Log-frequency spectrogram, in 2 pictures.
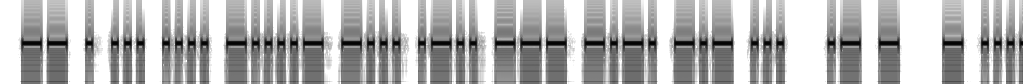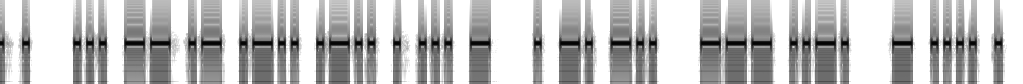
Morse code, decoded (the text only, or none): MESH-BLOCKS AT THE SMALLEST END OF THE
